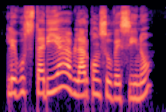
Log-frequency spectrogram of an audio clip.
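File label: would you like to speak with your neighbor, spanish, female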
